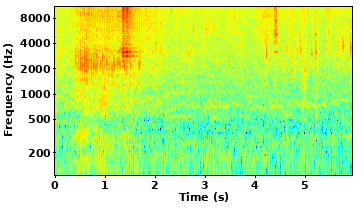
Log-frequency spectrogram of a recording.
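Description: Pempek fish cakes frying in hot oil: a steady sizzle with small scattered pops. A louder scrape and a sharp clink come in the first second and a half.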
